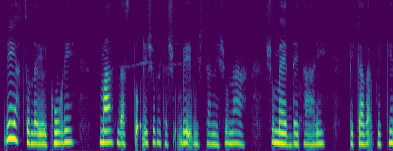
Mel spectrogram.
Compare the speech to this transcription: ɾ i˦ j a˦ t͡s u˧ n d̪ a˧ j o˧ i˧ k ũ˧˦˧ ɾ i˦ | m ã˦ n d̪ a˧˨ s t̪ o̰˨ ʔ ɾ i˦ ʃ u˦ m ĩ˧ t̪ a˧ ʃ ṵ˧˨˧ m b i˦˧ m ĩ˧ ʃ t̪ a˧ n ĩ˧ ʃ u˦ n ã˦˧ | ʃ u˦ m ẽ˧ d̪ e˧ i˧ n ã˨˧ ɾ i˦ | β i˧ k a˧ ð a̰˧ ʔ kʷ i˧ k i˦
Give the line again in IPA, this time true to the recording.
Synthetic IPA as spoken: ɾ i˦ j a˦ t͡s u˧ n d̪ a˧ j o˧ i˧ k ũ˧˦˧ ɾ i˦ | m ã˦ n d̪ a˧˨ s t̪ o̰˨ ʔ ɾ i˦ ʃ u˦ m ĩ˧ t̪ a˧ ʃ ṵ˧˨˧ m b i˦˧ m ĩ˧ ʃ t̪ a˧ n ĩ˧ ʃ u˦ n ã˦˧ | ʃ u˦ m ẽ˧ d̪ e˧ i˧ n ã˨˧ ɾ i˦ | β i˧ k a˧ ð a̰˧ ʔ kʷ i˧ k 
